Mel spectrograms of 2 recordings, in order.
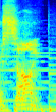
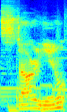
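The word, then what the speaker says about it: Staryu: But back when I was a kid, and Starmie was still just a Star U, I could never pronounce its name right. It always ended up sounding like Saw You.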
